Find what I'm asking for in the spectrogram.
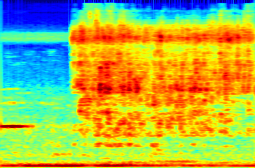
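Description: Water poured from a cooking pot for a Kerala-style beef curry starts suddenly as a steady close splashing rush over a low background hum, continuing without talk.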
